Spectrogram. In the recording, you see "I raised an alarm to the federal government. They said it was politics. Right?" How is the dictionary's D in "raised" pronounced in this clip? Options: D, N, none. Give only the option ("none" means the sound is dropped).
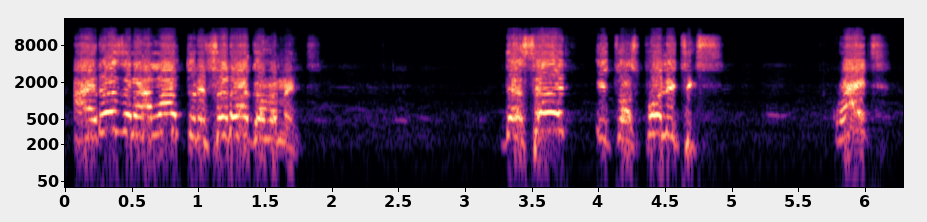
none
